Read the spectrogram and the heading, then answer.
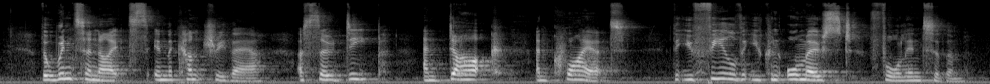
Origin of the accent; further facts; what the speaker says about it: East of England, United Kingdom; now in Stornoway, United Kingdom; as you can tell from my accent, I'm not originally from Stornoway. In fact, I have to own up to being an Essex girl. I come from just outside London, Essex by birth and by upbringing.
